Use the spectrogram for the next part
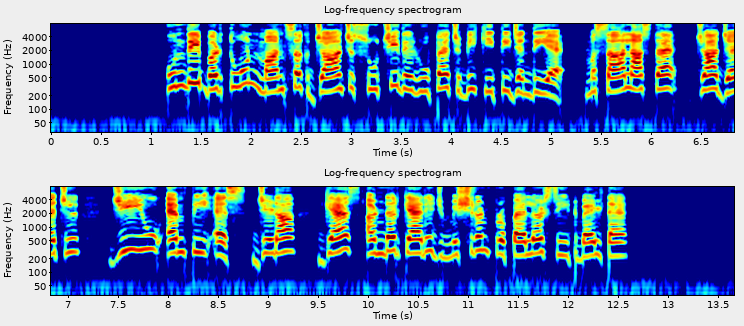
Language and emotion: Dogri, neutral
